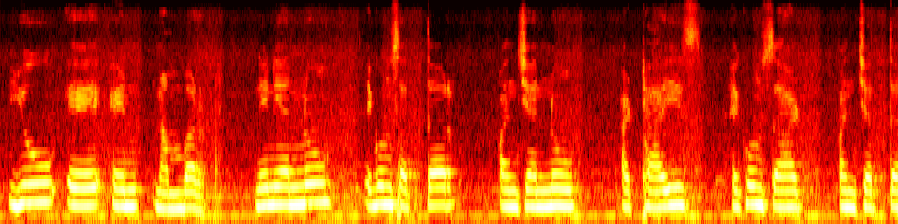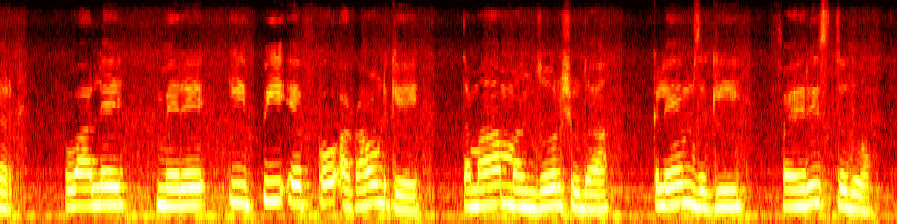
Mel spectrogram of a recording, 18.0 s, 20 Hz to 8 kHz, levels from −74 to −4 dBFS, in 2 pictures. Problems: constant background noise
